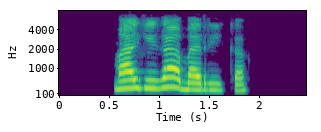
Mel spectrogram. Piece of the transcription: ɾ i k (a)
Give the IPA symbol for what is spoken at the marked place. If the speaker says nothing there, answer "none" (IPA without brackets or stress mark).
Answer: a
